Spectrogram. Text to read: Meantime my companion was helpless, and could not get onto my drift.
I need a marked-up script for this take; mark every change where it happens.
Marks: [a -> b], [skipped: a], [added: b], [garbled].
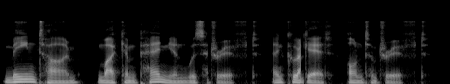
Meantime my companion was [helpless, -> drift] and could [skipped: not] get onto [skipped: my] drift.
